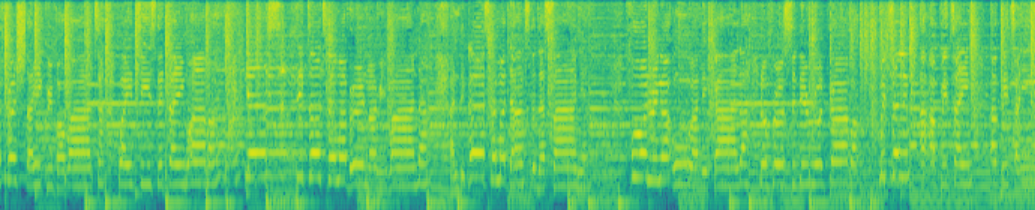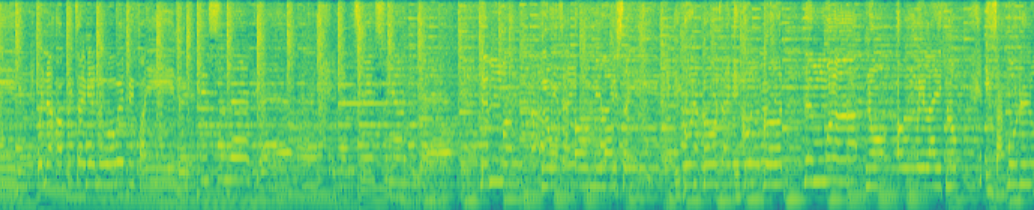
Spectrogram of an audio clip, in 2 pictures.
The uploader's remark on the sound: LIVE AT ISLAND SATURDAYS - DEC 12, 2K15.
